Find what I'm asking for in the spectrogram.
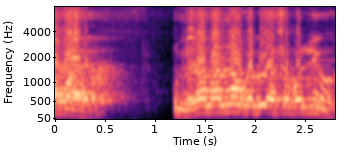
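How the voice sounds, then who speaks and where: A man's voice carries audible room echo. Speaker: veteran local politician. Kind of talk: interview.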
